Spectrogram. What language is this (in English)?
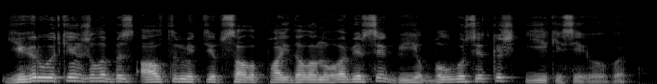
Kazakh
